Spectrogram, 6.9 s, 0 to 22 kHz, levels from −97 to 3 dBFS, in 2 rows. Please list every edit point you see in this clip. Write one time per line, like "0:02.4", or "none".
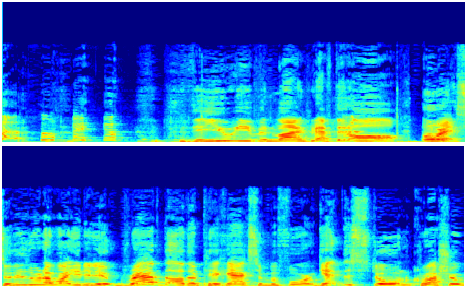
0:03.0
